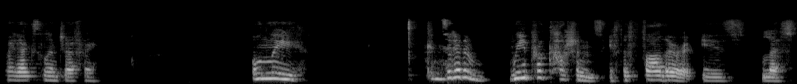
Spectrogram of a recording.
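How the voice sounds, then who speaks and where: A woman's voice: medium pitch, darkish tone, husky, heavily acted, rough recording. A woman playing a poised, controlling writer's wife in a period drama table read, with formal, persuasive phrasing. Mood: gentle, suggestive.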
